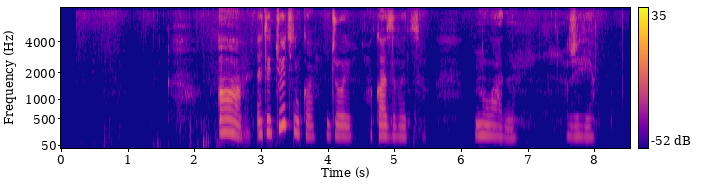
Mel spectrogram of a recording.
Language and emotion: Russian, neutral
